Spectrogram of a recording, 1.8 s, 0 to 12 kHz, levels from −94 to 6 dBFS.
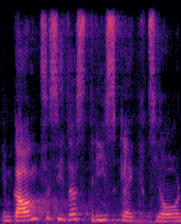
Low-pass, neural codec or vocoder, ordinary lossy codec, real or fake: none; codec, 24 kHz, 6 kbps, HILCodec; none; fake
